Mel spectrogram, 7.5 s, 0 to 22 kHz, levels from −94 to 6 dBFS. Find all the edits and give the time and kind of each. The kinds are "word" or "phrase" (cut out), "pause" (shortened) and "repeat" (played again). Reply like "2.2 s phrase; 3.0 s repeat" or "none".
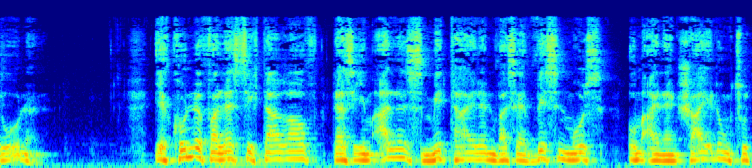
3.2 s pause; 6.2 s pause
